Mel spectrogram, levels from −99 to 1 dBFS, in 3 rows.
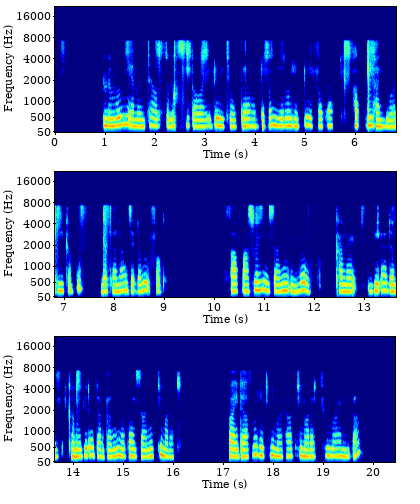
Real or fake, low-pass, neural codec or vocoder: fake; 7.2 kHz; codec, 24 kHz, 0.9 kbps, DualCodec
